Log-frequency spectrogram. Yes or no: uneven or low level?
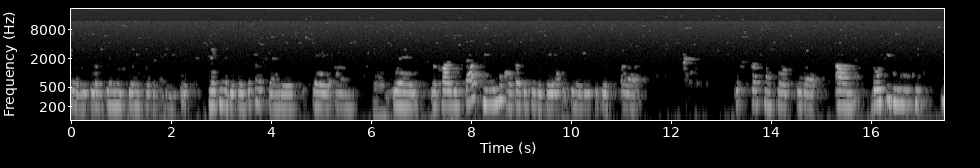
yes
